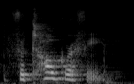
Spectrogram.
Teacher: photography you can hear the pronunciation is different and that's because the second syllable is the stressed syllable in this word photography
